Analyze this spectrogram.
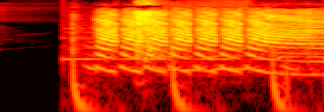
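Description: A loud, brassy Jamaican air horn sound effect, played as entrance music, blares abruptly after a brief silence, pulsing in quick repeated blasts in the style of a reggae dancehall horn, with no talking over it.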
